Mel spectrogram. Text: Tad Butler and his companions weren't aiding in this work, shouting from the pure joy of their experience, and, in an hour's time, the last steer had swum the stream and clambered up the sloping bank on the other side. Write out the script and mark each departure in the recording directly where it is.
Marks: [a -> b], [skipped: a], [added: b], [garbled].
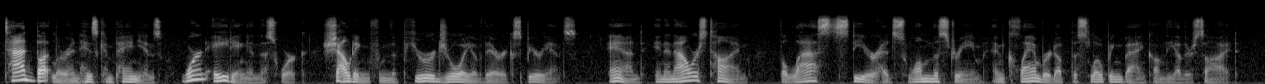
Tad Butler and his companions weren't aiding in this work, shouting from the pure joy of their experience, and, in an hour's time, the last steer had swum the stream and clambered up the sloping bank on the other side.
